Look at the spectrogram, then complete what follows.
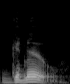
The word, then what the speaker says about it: GNU: our system it's pronounced gönül never pronounce it new you'll confuse people our system is not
